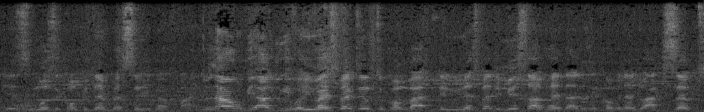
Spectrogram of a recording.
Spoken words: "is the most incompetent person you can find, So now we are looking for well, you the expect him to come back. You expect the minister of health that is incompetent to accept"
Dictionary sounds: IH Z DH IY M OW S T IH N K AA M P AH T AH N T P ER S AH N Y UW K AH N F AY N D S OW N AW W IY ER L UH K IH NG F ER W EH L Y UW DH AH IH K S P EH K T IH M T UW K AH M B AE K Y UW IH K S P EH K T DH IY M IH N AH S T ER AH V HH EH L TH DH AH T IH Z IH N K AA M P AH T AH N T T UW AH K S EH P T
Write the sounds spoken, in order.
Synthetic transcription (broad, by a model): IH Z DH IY M OW S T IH K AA M P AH T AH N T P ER S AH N Y UW K AH N F AY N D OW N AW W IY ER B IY IH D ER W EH Y UW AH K S P EH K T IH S T UW K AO M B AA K Y UW IH K S P EH K T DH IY M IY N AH S T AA AH V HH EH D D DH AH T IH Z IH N K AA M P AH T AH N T T UW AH K S EH P T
